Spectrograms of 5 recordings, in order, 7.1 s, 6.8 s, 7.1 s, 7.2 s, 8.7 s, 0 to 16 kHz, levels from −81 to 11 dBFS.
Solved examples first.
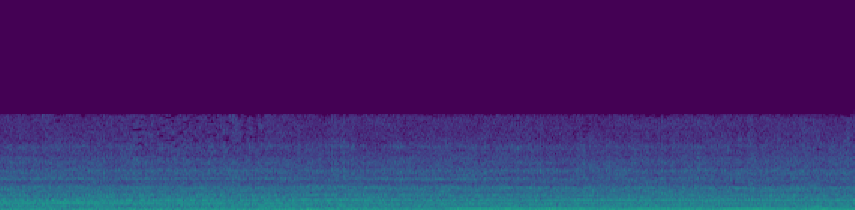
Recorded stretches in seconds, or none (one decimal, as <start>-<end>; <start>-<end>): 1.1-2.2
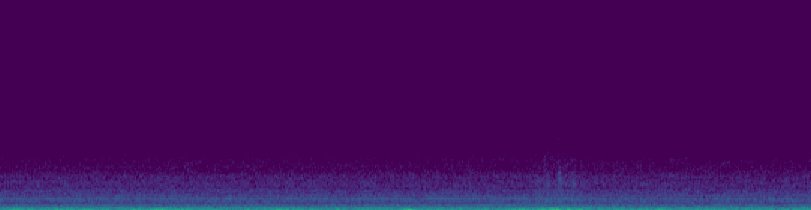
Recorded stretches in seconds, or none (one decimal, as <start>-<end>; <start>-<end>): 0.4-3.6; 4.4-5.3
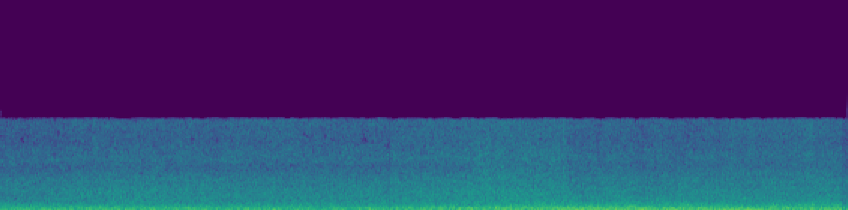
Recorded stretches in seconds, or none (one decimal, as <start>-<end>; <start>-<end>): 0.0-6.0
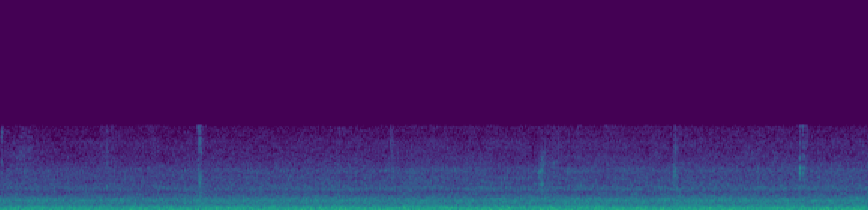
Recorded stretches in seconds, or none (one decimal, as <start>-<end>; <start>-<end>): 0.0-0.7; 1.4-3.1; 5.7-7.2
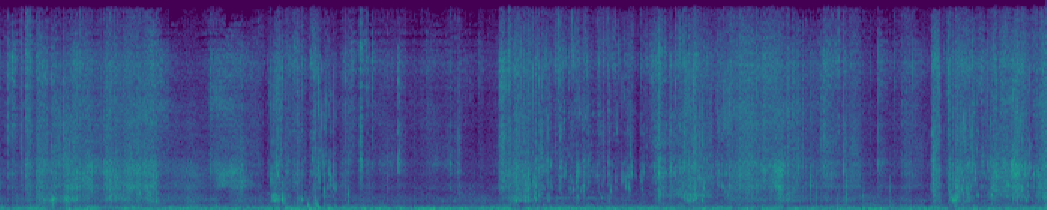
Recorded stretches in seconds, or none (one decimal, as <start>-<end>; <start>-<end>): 2.2-2.8; 4.3-6.1; 7.7-8.7

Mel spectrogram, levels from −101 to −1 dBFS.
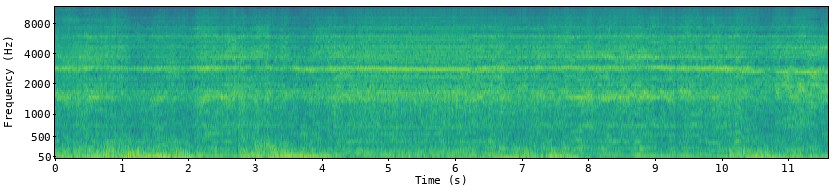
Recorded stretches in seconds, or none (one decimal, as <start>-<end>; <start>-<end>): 4.6-6.2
